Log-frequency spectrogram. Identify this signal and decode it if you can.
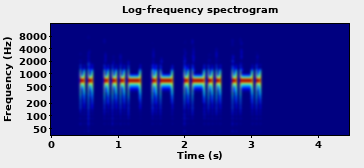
Morse code, heard as a keyed tone, about 20 wpm, 700 Hz. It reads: IVALR
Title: Code Groups - 5 Letters - 20wpm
